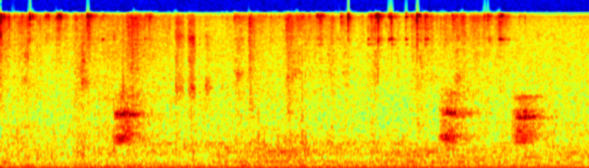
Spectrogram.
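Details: Dogs playing, giving short whiny yips and whimpers at intervals over steady background hiss.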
